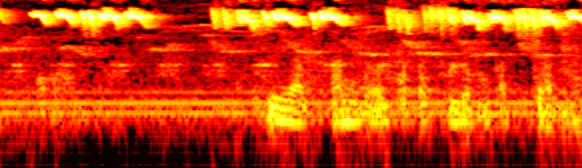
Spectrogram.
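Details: Tutor-bird oriental white-eye from Sragen, Central Java, Indonesia, in lively song: three loud, very high, rapid warbling runs with short pauses between, plus faint clicks and a low background hum.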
